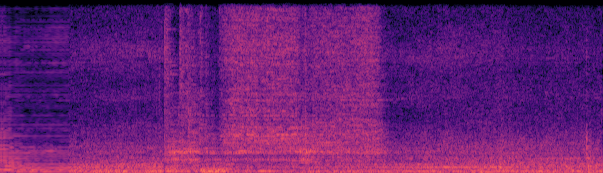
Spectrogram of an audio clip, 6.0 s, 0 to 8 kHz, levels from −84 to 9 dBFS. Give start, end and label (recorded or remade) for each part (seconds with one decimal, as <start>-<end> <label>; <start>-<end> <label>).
0.0-0.7 remade; 0.7-6.0 recorded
